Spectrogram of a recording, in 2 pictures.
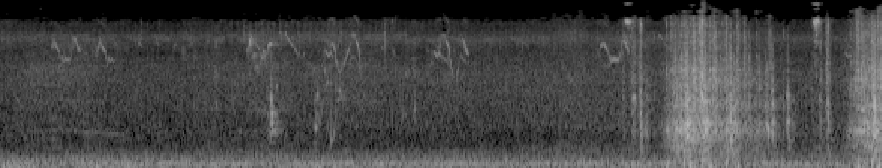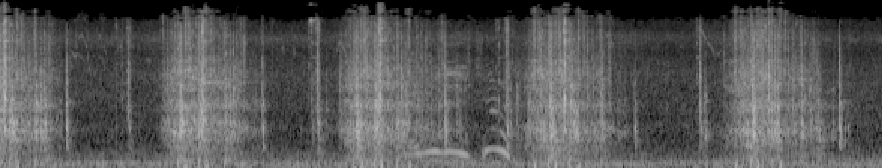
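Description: The small single-cylinder air-cooled engine of a walk-behind paddy tiller runs low and steady. From about halfway through, it surges six times, about a second and a half apart.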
